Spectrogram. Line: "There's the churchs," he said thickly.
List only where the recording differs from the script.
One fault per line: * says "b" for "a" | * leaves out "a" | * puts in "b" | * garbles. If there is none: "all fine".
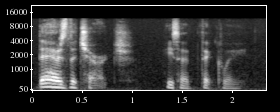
* says "church" for "churchs"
